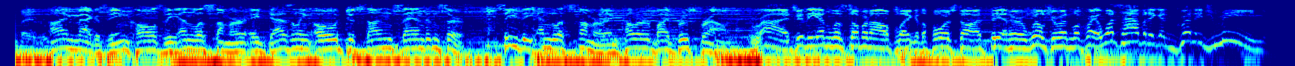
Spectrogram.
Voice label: movie promo; endless summer; psychedelic promos and radio spots

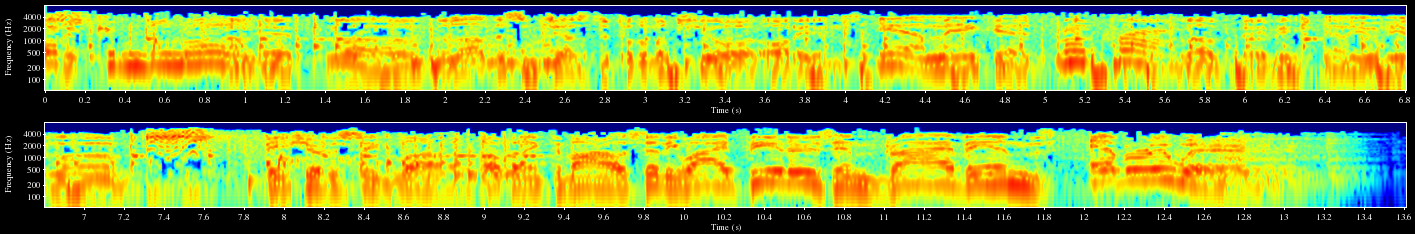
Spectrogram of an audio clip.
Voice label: movie promo, radio spots; l u v; psychedelic promos and radio spots

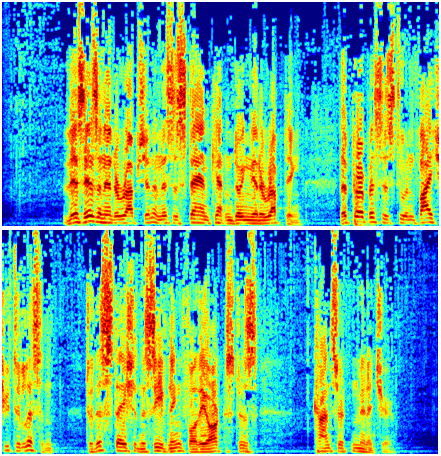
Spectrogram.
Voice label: promos for concert in miniature

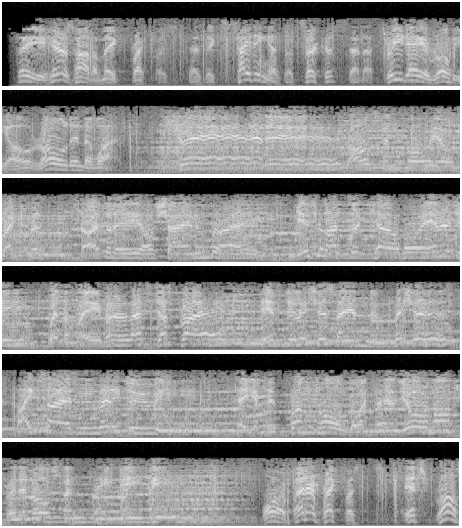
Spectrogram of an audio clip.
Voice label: vintage commercials rolston cereal

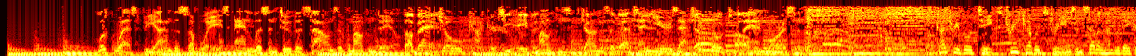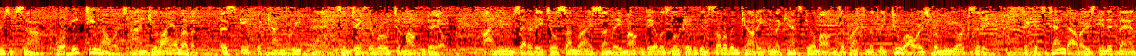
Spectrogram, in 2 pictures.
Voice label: festival concert promo, radio spots; mountaindale; psychedelic promos and radio spots

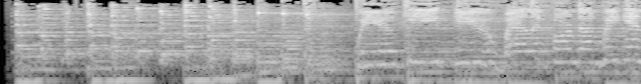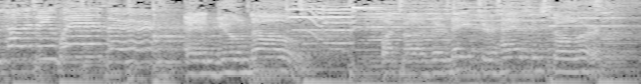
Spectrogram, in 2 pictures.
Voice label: australian otr promos and idents, weather

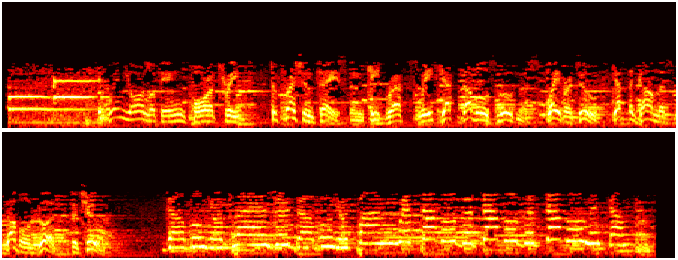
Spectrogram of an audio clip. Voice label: vintage commercials gum; doublemint

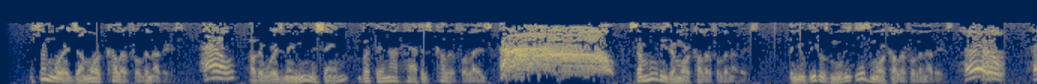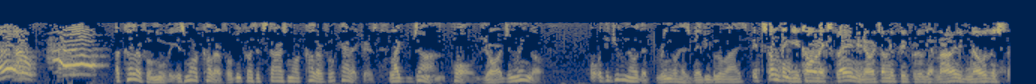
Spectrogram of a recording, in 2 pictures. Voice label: spot, radio spots; psychedelic promos and radio spots

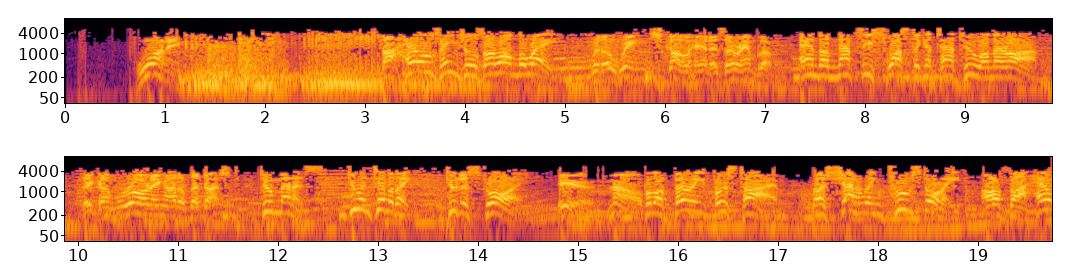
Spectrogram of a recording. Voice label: movie promo; hells angels on wheels; psychedelic promos and radio spots

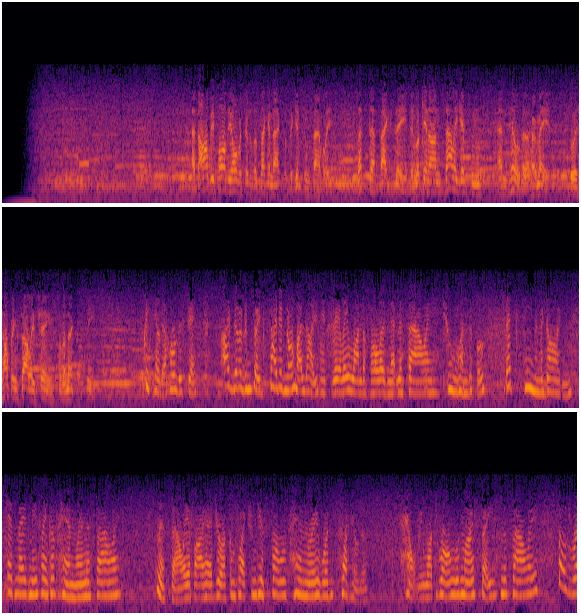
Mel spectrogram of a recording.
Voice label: vintage commercials soap; ivory

